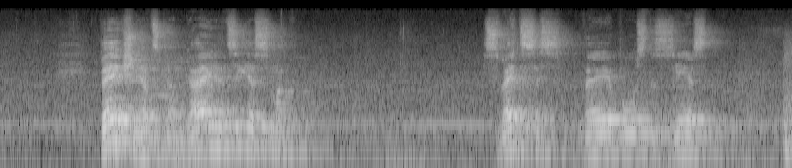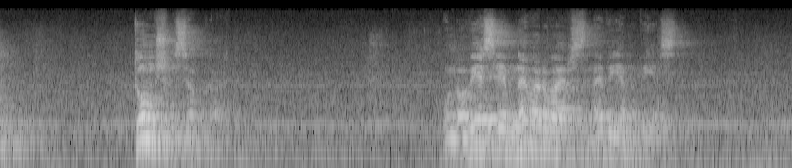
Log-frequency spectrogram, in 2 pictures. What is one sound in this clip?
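An elderly man speaks calmly and clearly in a room with a slight echo.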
